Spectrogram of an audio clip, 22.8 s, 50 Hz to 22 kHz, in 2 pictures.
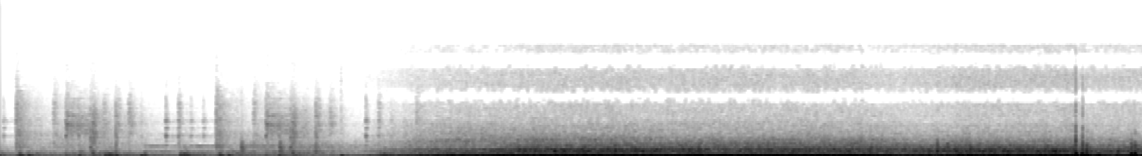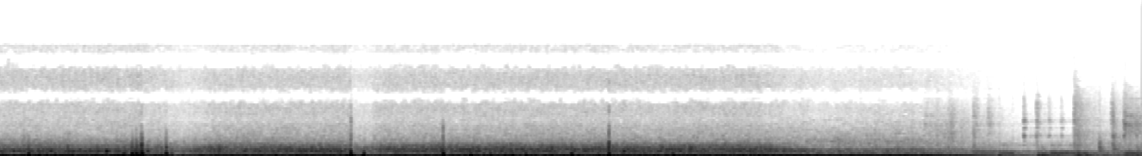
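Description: LS V8 of a swapped Pontiac Firebird running at a steady speed on the road, a steady low hum under loud rushing road and wind noise. It begins about four seconds in and fades out just before the end.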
